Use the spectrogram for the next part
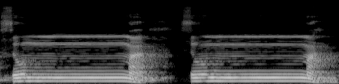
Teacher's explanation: ada mim bertasdid kita dengungkan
